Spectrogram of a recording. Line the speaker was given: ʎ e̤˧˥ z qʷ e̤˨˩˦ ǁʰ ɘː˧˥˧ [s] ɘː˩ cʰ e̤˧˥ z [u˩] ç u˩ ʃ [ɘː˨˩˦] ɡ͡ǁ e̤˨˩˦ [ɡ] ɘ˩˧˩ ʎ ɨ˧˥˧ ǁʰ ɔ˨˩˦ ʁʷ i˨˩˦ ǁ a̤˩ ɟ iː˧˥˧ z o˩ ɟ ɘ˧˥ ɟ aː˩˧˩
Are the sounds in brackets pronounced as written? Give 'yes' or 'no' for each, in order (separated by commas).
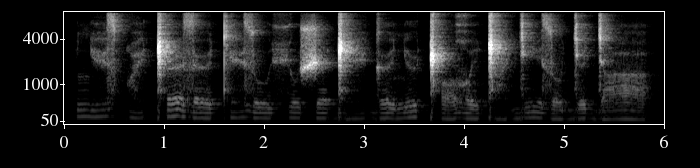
no, yes, no, yes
